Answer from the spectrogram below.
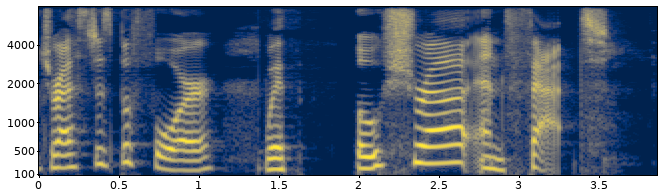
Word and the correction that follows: ochre: And I think it's ochre? – Ochre. – Is how you say it?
